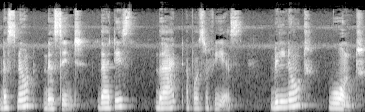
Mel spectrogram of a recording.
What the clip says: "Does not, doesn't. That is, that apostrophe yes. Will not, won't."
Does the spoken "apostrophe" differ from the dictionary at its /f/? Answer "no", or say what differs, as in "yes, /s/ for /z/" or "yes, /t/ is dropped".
no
